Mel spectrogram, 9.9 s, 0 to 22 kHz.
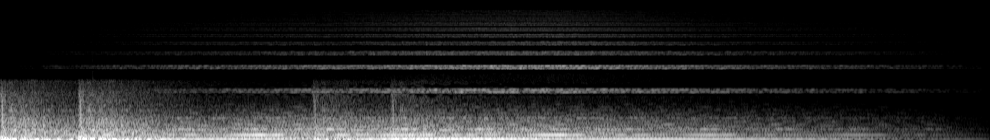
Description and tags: Suspense Strings 001
An eerie sound effect that can be used in movies or games to spawn a sense of fear into the listener. Made with FL Studio 10
Enjoy!
scary, stinger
